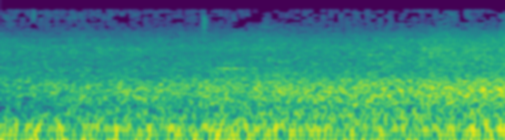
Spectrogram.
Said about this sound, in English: You can hear the tube.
